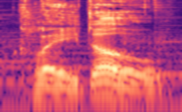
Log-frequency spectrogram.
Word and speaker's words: Claydol: The name, Claydol, quite literally comes from Claydol, but it also rhymes with dreidel, a type of spinning top used during Hanukkah celebrations in Judaism.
